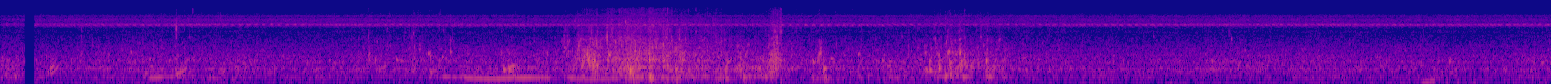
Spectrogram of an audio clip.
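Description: River water sloshing and swishing around a person's legs as she wades thigh-deep, with a louder burst of splashing about three seconds in and a smaller one near five seconds.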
